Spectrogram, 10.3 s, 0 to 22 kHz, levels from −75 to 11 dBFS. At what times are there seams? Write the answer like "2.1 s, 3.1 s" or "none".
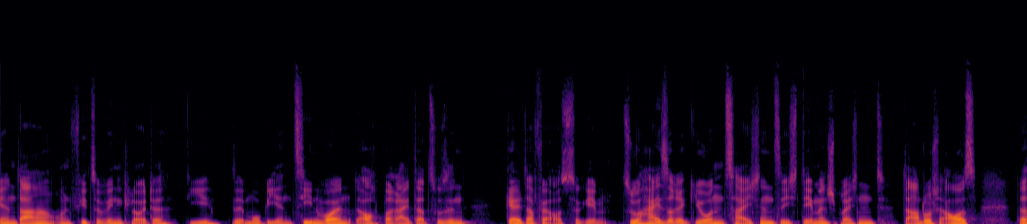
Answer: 2.3 s, 3.5 s, 6.1 s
